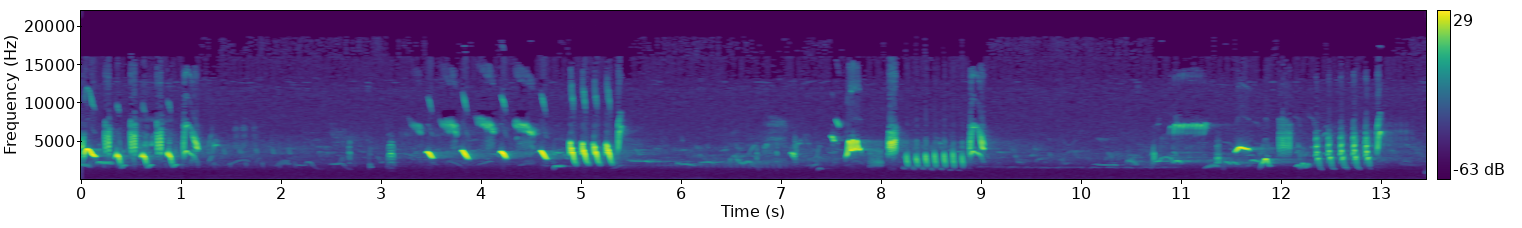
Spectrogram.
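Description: A small bird chirps and trills in repeated quick bursts, with rapid rhythmic runs of high notes separated by short pauses, clear against a quiet background.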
